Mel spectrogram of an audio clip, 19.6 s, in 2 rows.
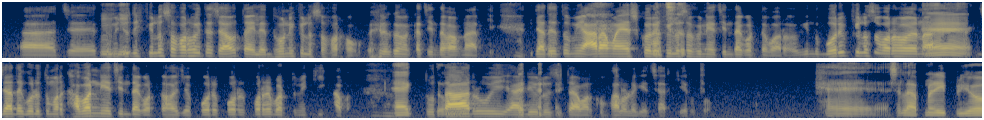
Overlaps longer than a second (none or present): none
